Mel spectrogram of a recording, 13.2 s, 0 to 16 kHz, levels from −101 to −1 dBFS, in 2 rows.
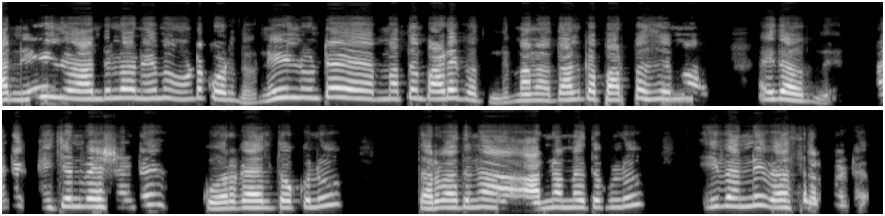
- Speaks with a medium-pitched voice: No, very high, 260 Hz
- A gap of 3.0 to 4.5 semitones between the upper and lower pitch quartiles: Yes, average, 3.3 semitones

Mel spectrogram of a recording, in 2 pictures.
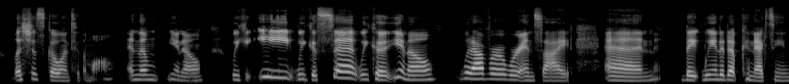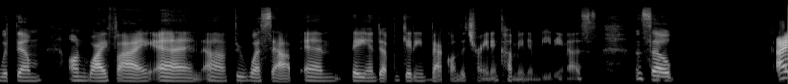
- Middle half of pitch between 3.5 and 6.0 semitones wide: Yes, average, 4.7 semitones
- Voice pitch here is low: No, high, 190 Hz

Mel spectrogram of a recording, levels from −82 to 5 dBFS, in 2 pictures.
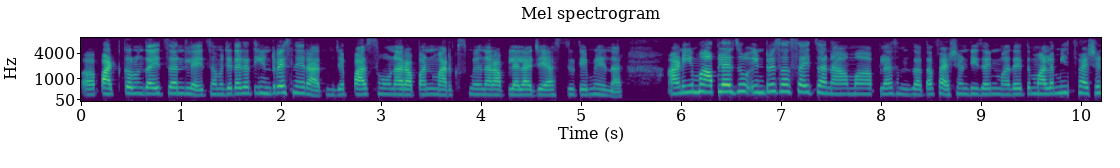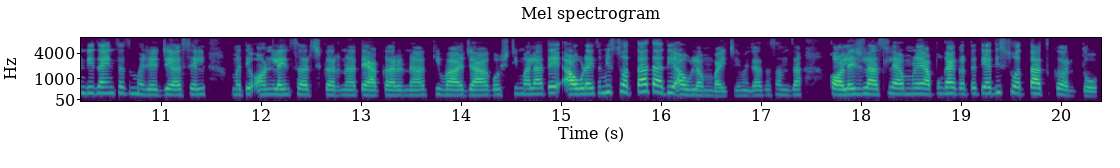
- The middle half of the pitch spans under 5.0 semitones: Yes, average, 3.3 semitones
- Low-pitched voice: No, high, 235 Hz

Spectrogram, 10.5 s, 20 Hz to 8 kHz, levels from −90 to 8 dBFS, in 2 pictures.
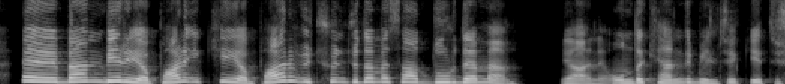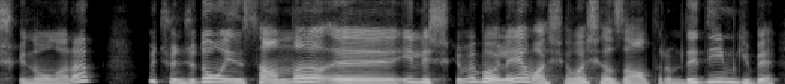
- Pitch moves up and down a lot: Yes, wide, 6.8 semitones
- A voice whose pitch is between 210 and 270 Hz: Yes, very high, 255 Hz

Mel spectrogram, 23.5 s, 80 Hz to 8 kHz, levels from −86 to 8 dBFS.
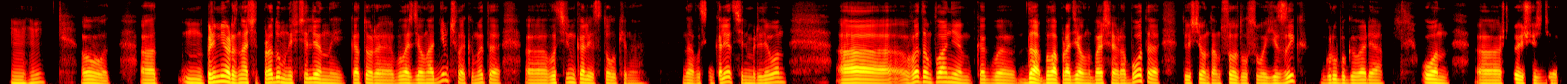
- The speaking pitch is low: Yes, low, 120 Hz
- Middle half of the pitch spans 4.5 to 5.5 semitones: No, average, 2.9 semitones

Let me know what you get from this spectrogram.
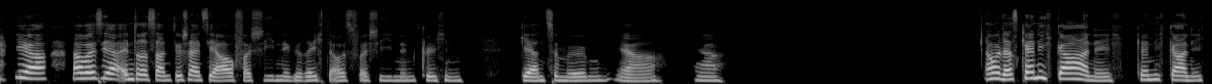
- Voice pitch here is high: Yes, high, 195 Hz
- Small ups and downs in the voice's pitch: No, average, 4.3 semitones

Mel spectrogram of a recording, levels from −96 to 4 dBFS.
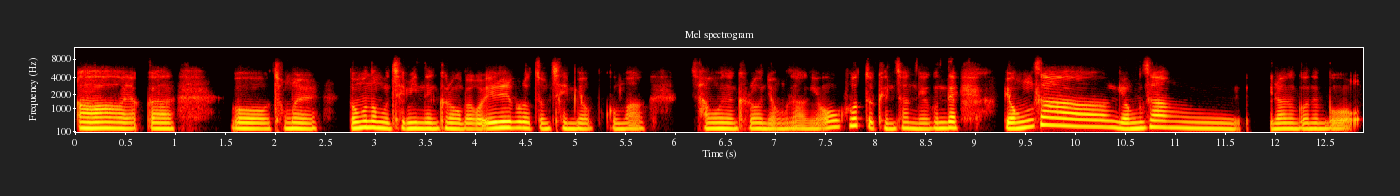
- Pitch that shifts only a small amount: Yes, narrow, 2.0 semitones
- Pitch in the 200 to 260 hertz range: No, medium, 185 Hz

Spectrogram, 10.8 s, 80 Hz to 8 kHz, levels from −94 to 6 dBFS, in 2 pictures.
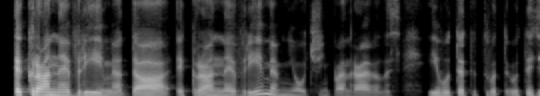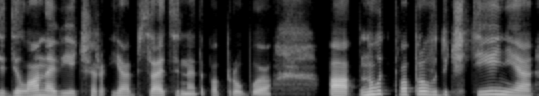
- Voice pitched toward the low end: No, medium, 185 Hz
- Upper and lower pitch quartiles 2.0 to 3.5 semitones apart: No, average, 4.0 semitones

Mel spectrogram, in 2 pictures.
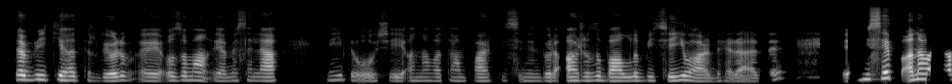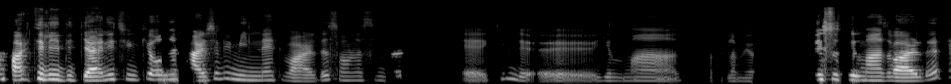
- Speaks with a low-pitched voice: No, medium, 185 Hz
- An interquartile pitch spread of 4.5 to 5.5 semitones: Yes, average, 4.8 semitones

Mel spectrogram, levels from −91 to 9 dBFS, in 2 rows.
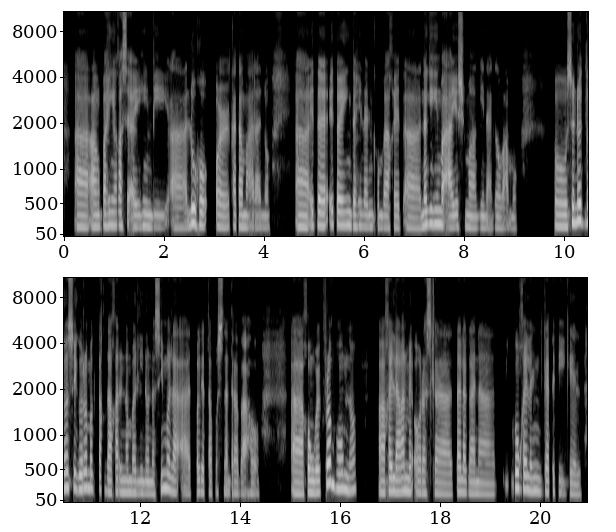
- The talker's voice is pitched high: No, medium, 165 Hz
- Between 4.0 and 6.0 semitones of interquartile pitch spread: No, average, 2.9 semitones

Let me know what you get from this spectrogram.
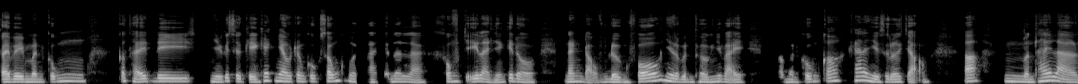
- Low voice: Yes, low, 130 Hz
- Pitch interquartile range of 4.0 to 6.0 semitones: No, average, 3.3 semitones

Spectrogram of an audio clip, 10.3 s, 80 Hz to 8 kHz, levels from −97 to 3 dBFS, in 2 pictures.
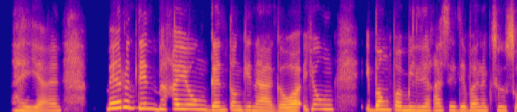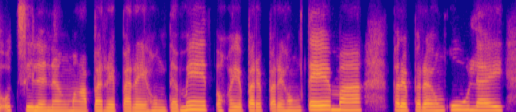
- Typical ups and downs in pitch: Yes, average, 3.2 semitones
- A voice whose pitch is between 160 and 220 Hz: No, high, 245 Hz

